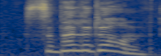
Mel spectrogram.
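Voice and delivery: high, loud joyful call; excited. A narrator's reading. Koji running to his bot after winning, excited. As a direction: cheer his name. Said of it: "he exclaimed, excited".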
